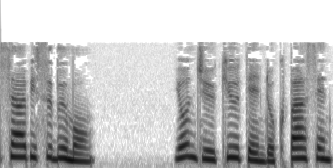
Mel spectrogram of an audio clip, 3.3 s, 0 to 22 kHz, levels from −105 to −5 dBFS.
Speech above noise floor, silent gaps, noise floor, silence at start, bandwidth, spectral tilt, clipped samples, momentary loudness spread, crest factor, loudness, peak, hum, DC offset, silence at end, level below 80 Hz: 52 dB; none; -71 dBFS; 0.1 s; 8 kHz; -7.5 dB/octave; under 0.1%; 5 LU; 14 dB; -20 LUFS; -6 dBFS; none; under 0.1%; 0 s; -60 dBFS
